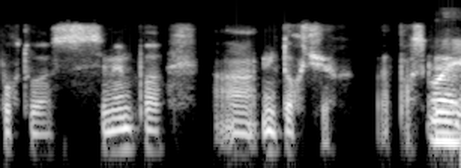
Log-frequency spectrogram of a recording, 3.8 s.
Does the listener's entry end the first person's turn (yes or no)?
yes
